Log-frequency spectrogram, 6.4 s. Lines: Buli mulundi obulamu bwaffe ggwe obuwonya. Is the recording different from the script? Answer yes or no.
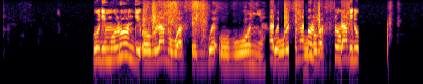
yes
